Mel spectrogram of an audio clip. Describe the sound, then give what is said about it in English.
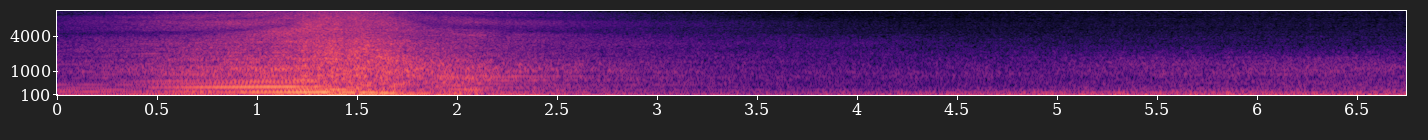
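A new SUV's engine swells loudly over the first couple of seconds as the vehicle pulls away, then settles into a steady, lower driving rumble with road noise. No one speaks. “New car. I never pegged you as the SUV type.”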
